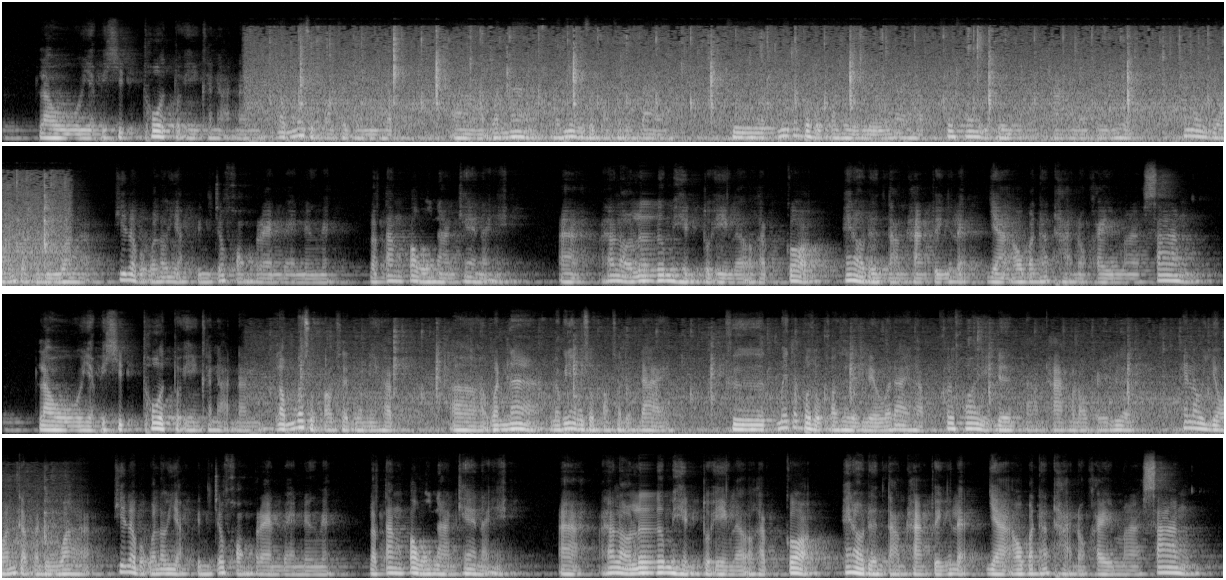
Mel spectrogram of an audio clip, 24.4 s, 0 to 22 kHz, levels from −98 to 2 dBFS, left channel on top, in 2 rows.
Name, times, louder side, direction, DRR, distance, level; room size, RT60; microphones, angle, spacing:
voice 1, 0.4-3.9 4.5-6.7 7.2-11.3 11.8-13.1 13.4-15.5 16.1-17.3 17.8-20.3 20.6-24.2, right 3 dB, 85° right, 9 dB, 0.7 m, -23 dB
sound 1, 2.4-12.9, left 6 dB, 75° left, 0.7 m, -31 dB
29.0 x 16.0 x 2.9 m, 1.1 s
head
